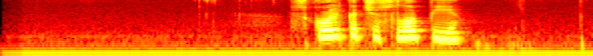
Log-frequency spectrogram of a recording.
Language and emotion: Russian, neutral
